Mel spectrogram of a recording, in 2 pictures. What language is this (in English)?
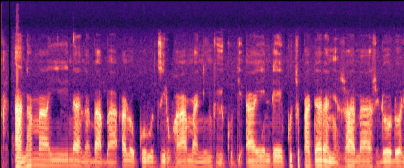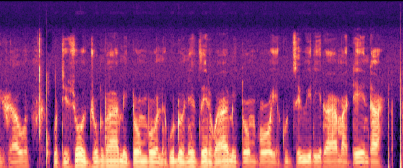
Ndau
